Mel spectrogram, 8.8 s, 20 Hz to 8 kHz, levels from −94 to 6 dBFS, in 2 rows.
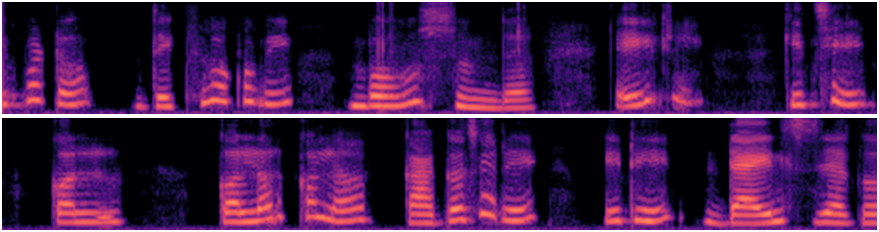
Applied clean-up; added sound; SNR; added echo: neural diffusion model UNIVERSE++.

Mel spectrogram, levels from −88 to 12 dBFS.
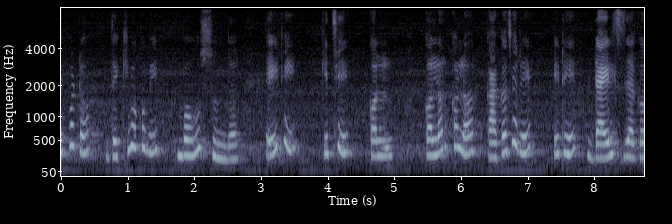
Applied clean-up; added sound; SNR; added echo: none; none; none; none.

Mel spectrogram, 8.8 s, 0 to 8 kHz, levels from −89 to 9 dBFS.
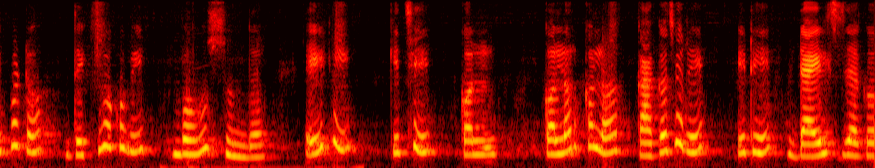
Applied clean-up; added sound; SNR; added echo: neural separator model SepFormer DNS4.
